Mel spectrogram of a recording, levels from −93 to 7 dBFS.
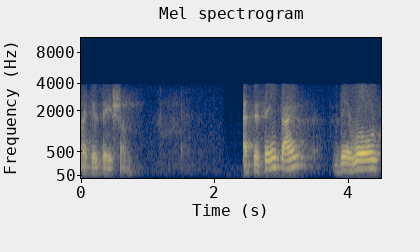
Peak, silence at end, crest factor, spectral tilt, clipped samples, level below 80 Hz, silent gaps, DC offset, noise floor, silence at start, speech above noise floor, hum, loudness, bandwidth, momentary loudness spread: -6 dBFS; 0 s; 18 dB; -11.5 dB/octave; under 0.1%; -66 dBFS; none; under 0.1%; -69 dBFS; 0 s; 48 dB; none; -21 LUFS; 4.1 kHz; 17 LU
